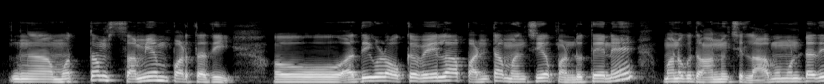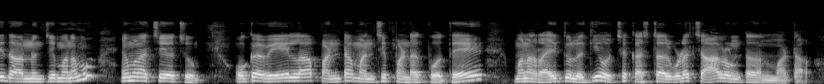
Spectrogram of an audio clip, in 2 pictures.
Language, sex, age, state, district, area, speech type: Telugu, male, 30-45, Telangana, Sangareddy, urban, spontaneous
